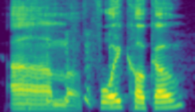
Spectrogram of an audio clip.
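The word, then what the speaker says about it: Fuecoco: So it's Sprigatito, Foy Coco, and Quaxley.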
